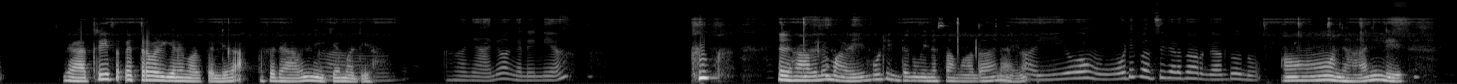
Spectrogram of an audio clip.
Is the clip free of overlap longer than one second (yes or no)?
no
